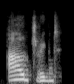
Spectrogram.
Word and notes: outrigged: Indian

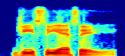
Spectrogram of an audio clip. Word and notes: GCSE: British English

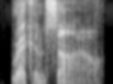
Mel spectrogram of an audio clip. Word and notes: reconcile: British English

